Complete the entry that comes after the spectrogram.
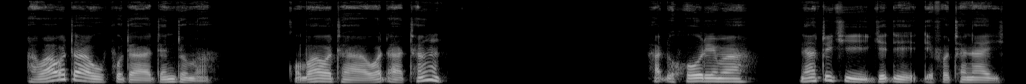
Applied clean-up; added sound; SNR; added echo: none; none; none; none.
